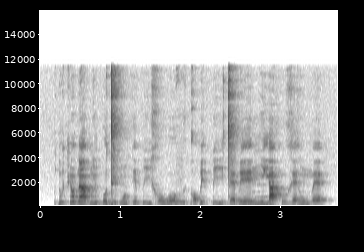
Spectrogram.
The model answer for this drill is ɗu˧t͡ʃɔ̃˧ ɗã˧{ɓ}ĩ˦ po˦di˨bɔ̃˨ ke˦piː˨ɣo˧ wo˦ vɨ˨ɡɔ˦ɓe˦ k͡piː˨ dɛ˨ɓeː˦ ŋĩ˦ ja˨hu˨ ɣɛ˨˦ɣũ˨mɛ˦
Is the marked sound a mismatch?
no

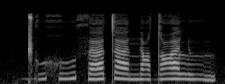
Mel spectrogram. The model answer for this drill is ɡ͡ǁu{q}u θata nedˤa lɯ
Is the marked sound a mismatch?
yes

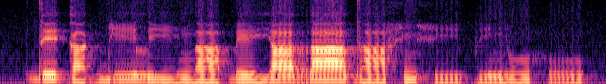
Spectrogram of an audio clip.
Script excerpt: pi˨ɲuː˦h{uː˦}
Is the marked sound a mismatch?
yes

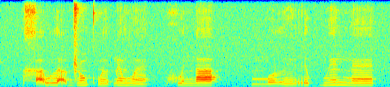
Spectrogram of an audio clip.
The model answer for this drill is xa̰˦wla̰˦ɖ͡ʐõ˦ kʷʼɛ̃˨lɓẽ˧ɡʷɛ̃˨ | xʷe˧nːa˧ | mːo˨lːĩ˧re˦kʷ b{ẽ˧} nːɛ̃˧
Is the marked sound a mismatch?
yes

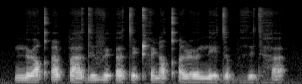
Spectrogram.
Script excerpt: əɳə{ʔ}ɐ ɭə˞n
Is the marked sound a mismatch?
yes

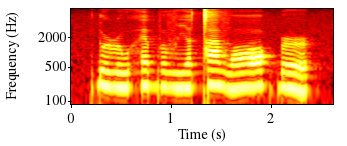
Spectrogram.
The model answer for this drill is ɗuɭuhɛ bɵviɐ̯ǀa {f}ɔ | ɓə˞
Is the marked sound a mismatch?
yes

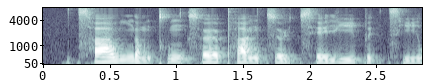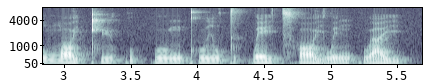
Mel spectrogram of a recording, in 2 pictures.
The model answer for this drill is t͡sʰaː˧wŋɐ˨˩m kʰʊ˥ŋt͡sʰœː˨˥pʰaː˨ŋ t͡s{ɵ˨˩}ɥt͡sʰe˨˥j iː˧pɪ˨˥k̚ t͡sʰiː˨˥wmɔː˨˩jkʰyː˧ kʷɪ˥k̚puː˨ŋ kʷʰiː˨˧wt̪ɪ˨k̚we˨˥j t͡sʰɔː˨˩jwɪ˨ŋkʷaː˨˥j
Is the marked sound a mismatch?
no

